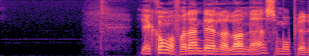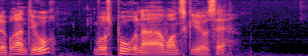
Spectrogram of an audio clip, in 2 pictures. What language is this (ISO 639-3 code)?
nor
